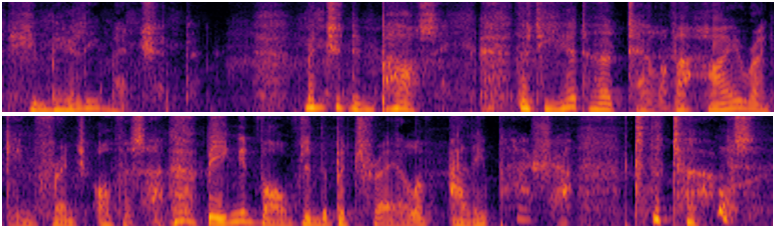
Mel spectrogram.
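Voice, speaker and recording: An actor playing a sly, pompous, wealthy baron in a radio drama, speaking in a mocking, evasive way. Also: male voice, a little high, big pitch swings, moderate pace, husky, full character voice. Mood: smug, sly. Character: smug, sly, self-important wealthy baron.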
